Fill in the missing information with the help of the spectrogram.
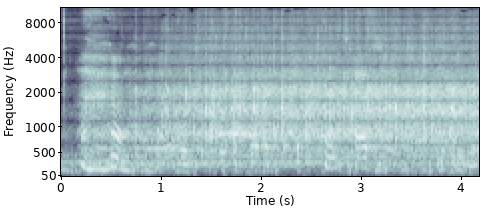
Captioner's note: audience applauding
